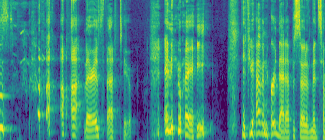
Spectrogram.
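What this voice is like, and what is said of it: Usual voice. Nothing is said of it.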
